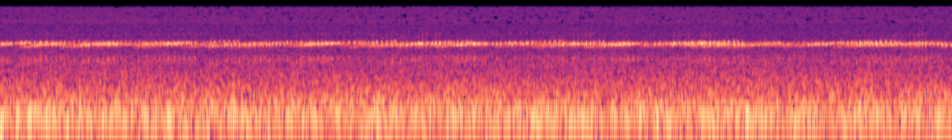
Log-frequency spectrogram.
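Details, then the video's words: Crickets at night in a Japanese Zen rock garden with a koi pond: a steady, high, shimmering trill that runs continuously, pulsing slightly in loudness, over a soft low background hiss. "Cricket Sounds"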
